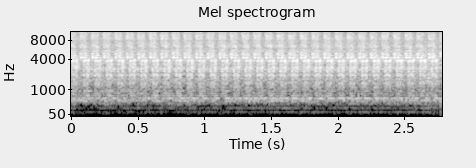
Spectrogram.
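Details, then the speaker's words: Small motor driving the belts of a shop-built welding rotary table just after the belts were lined up; a steady whir with a fast, even rasping scrape about four times a second, suspected to be something rubbing inside such as a piece of shellac, unconfirmed. "That noise in that motor's still there. I think there's something rubbing, piece of shellac or something, but"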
